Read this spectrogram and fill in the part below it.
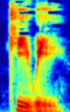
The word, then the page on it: kiwi: American English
